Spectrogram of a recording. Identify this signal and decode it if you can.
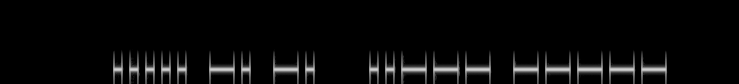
Morse code, heard as a keyed tone, about 15 wpm, 700 Hz. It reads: 5NN 20
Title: CQ WW DX Contest Exchange Encore - 15wpm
